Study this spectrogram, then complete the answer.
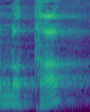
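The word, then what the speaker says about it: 넣다: त्यो ह लगत्तै माथि द आयो भने थ उच्चारण हुन्छ, त्यही भएर नत्था भनिएको है त।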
